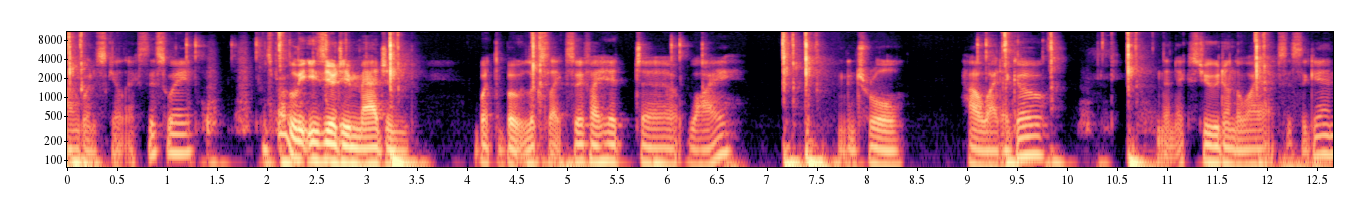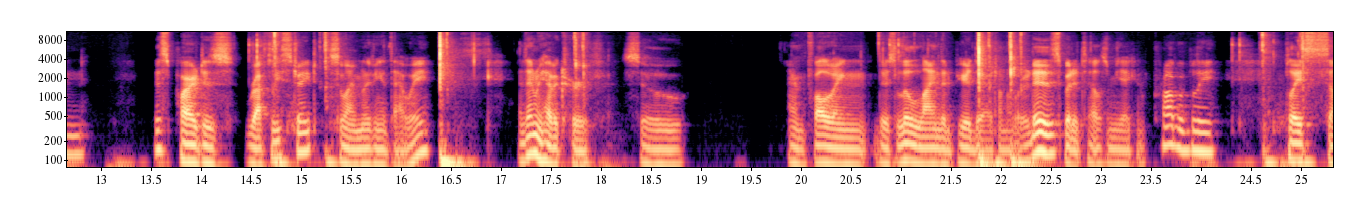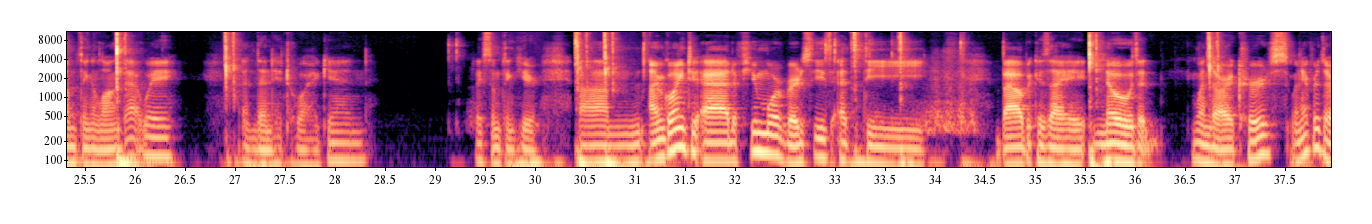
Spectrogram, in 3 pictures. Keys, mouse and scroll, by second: 1.7 click, 2.2 shift+middle click, 2.7-3.2 scroll down 3, 3.2 e, 7.2 s, 9.5 shift+middle click, 9.9-10.2 scroll up 3, 10.6 e, 14.9 shift+middle click, 15.5-16.4 scroll down 2, 16.4 e, 21.8 s, 24.8 shift+middle click, 25.1 scroll up 2, 25.8 e, 30.4 s, 33.4 shift+middle click, 34.8 scroll up 2, 35.6-36.5 scroll up 1.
